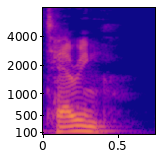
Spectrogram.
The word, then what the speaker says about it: tearing: Äh, Tears sind die Tränen und to tear heißt zerreißen und genau das passiert ja mit dem Bild, das ist Tearing.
